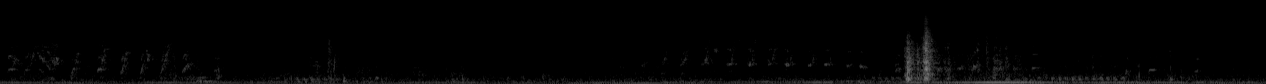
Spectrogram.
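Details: Short bouts of quick rattling chatter from two guinea pig boars, Shep and Chunk, squabbling as they inspect the sows' cage, separated by quiet stretches and one sharp rustling scrape.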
